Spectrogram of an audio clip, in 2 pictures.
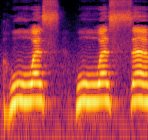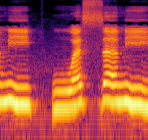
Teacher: Alif lam syamsiyah, lam tak ada sukun selepasnya ada sabdu. Terus tekan ke dalam sin dan bunyikan sifat huruf sin safir.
